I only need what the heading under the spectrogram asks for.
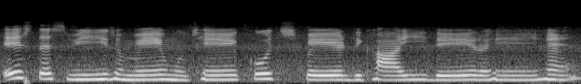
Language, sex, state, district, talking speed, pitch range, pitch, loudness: Hindi, female, Madhya Pradesh, Katni, 105 wpm, 210-235 Hz, 220 Hz, -12 LUFS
